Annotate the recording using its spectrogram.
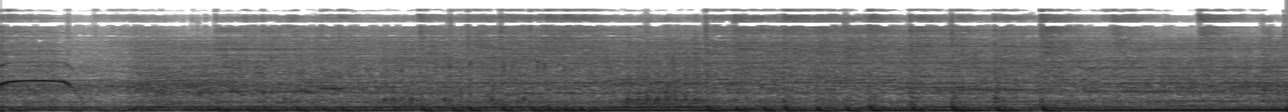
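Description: Rock band playing live in a concert hall, with guitars and drums over a heavy low end, and the crowd cheering. A short high steady tone sounds near the start.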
